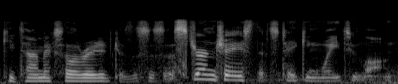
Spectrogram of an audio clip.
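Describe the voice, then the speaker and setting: A man's voice: a little high, moderate pace, vocal fry, sharp tone. A man streaming a game, giving casual commentary mixed with spoken commands.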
